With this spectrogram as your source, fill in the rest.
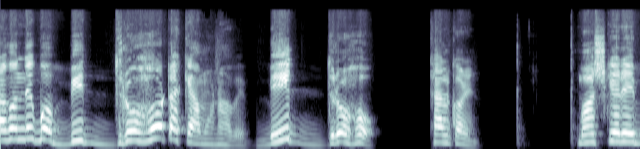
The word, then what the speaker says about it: বিদ্রোহ: বিদ্রোহ, খেয়াল করেন, বস্কের বি।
